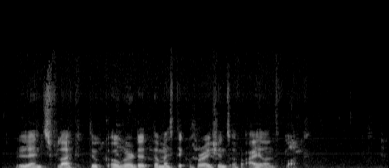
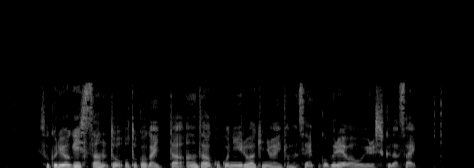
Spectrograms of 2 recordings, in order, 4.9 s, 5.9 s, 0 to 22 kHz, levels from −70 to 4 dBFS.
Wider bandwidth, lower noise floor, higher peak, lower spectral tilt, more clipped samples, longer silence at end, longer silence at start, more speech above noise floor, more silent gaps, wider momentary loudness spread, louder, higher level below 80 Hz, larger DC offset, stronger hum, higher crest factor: first, 16.5 kHz vs 11.5 kHz; about the same, -57 dBFS vs -58 dBFS; first, -4 dBFS vs -10 dBFS; first, -5.5 dB/octave vs -4 dB/octave; neither; first, 1.1 s vs 0.75 s; second, 0.2 s vs 0.5 s; about the same, 32 dB vs 29 dB; neither; second, 9 LU vs 12 LU; first, -25 LUFS vs -29 LUFS; first, -56 dBFS vs -80 dBFS; neither; neither; about the same, 22 dB vs 20 dB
